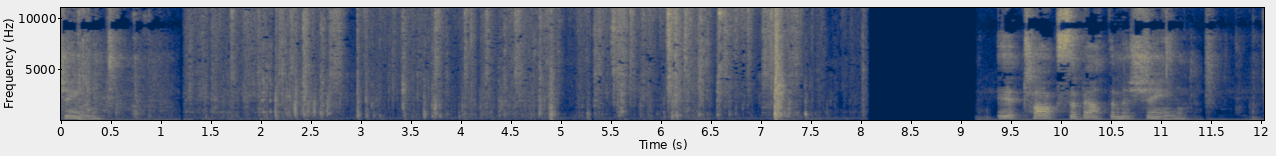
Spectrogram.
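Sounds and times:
cardboard and plastic rustling: 0.0 - 7.8.

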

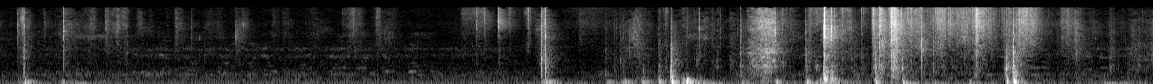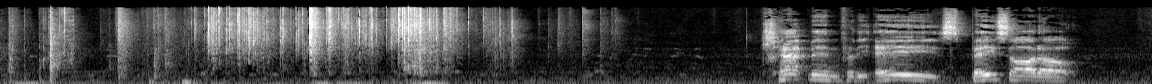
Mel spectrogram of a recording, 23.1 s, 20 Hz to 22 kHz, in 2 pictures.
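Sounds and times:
plastic wrapping crinkling: 11.9 - 17.7.

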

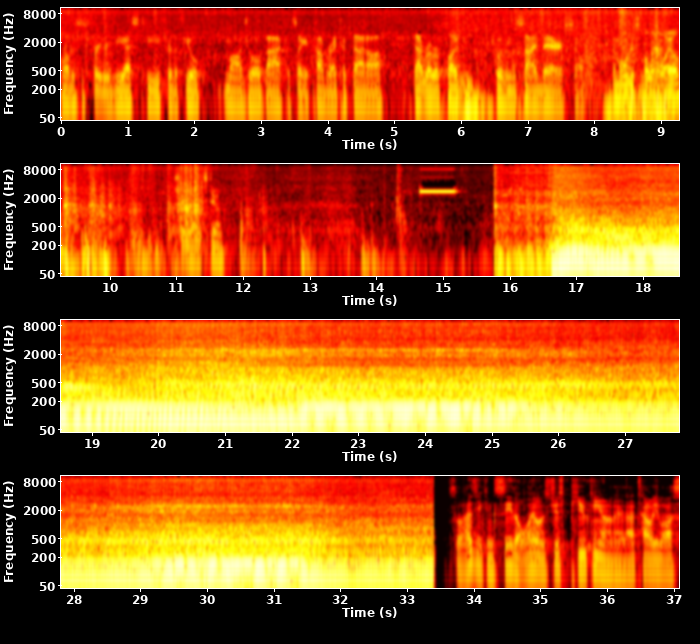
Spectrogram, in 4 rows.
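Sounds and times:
short electronic beep: 14.6 - 15.3
outboard engine running: 17.8 - 33.4.

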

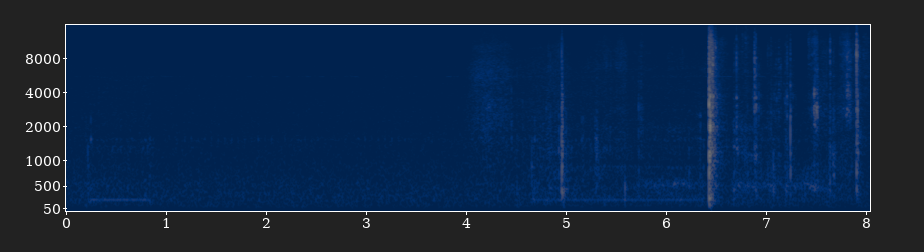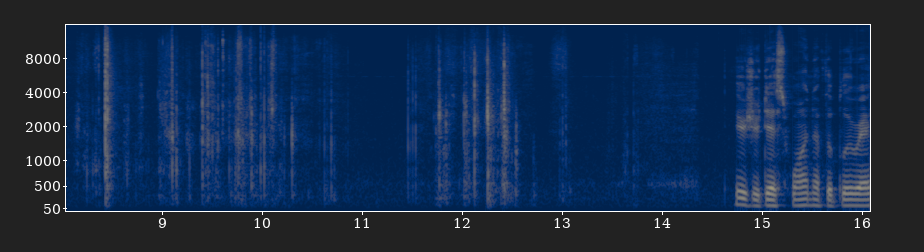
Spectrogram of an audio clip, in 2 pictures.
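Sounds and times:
plastic case clicks: 6.4 - 9.9
paper insert rustling: 6.4 - 10.9, 11.5 - 13.8.

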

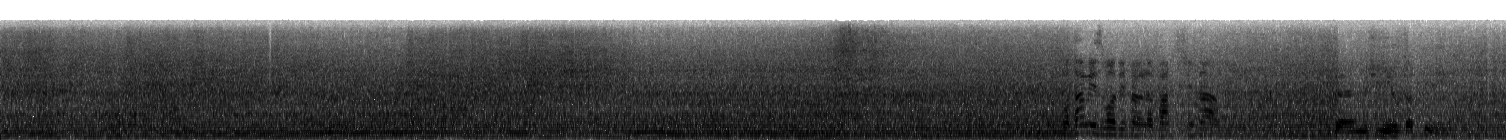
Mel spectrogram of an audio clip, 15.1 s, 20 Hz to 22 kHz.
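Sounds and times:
low engine hum: 0.0 - 15.0
road and wind noise: 0.0 - 15.0.

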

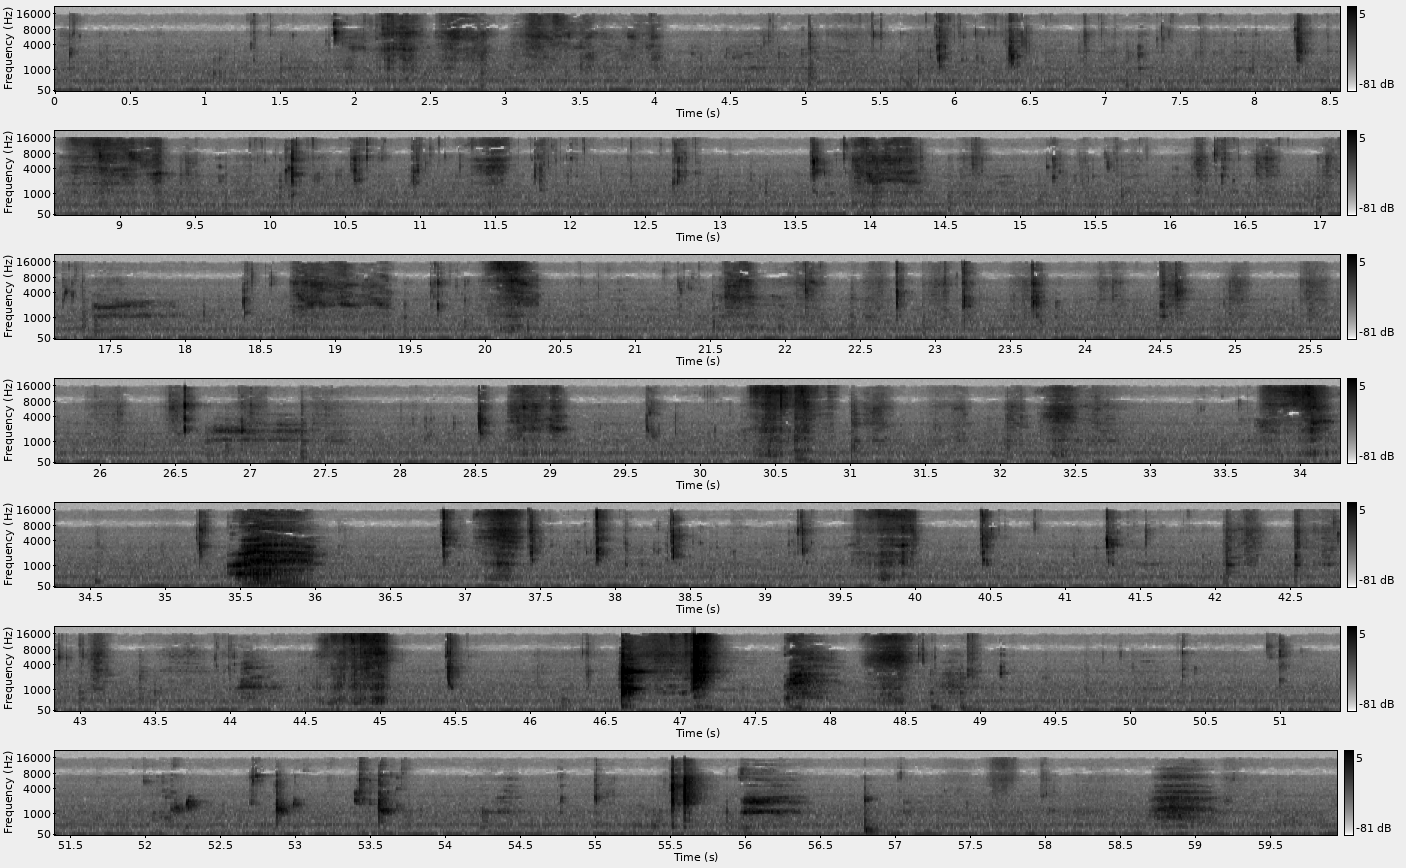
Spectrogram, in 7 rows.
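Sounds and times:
chewing and mouth clicks: 1.0 - 17.4, 18.2 - 27.1, 28.0 - 31.0, 36.8 - 44.0, 44.6 - 46.5, 48.9 - 51.2, 54.6 - 55.8.

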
